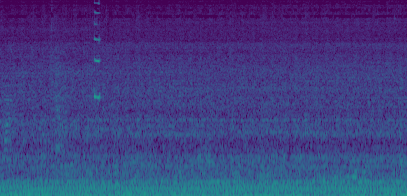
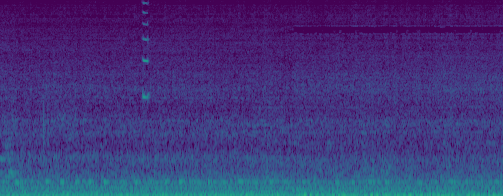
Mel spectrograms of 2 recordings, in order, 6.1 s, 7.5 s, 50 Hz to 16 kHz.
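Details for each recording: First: 2011 Chevy Equinox at idle, EGR valve commanded to 5% open with a scan tool: quiet, smooth petrol idle, a low steady hum with no misses or surging and one small click early on. Nothing changed; normal idle. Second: Scan tool commanding step EGR valve open at idle: at 29% the engine stumbles and lopes like missing at about 500 rpm, worsening as opening increases until it nearly stalls; rough idle from excessive EGR flow.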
